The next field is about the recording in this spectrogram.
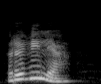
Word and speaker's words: Равиля: Это она, Раиса, Равиля. Ударение на последнем слоге.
